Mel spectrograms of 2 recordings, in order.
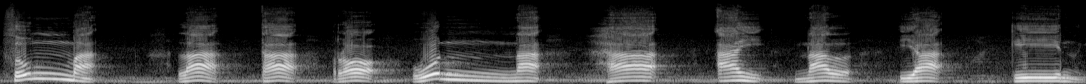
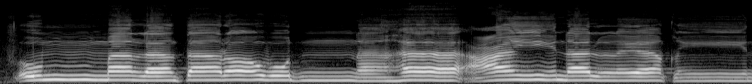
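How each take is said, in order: First: It is broken into separate syllable chunks. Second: It flows smoothly without breaks between syllables. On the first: The reader is still learning the letters. "Ya terputus aja. ... Terputus-putus" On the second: The reader already knows the letters by reflex. "terus akhirnya seret ... kalau sudah betul-betul huruf sudah refleks"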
